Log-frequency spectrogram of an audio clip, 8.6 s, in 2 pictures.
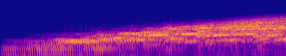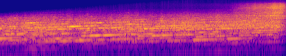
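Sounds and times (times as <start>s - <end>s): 
uplifter riser: 0.4s - 8.5s.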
